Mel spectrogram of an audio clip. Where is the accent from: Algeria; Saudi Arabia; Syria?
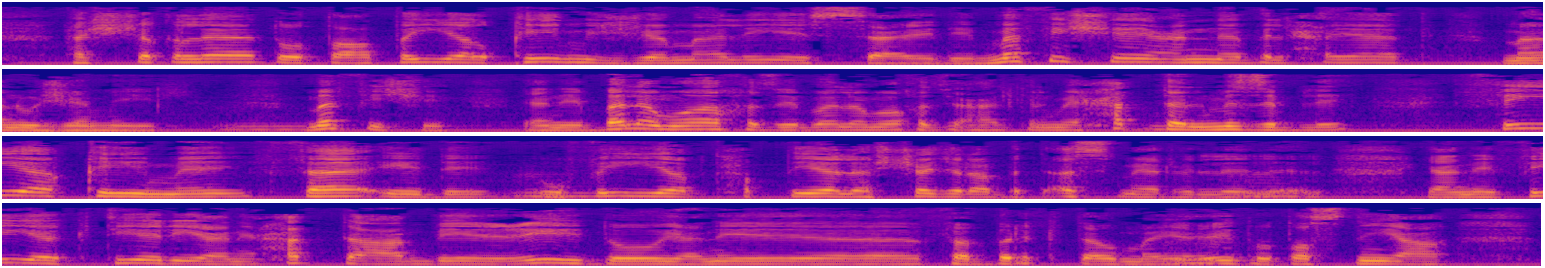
Syria; Syrian coast; انا سوري ابن الساحل السوري ما بقبل اي شيء بيمس بلدي انا فلاح ابن فلاح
